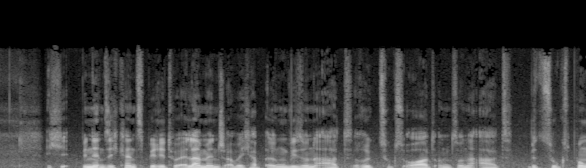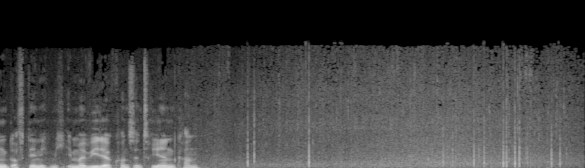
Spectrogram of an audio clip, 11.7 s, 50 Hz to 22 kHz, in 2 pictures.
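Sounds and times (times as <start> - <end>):
speech: 0.5 - 8.1
steady rain falling on a river, stones and black-coated paper: 2.8 - 11.7.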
